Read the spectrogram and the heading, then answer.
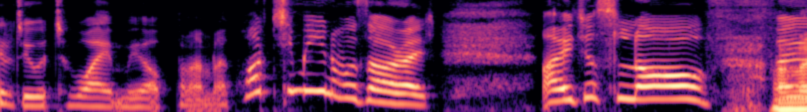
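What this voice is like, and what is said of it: Usual voice. Nothing is said of it.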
